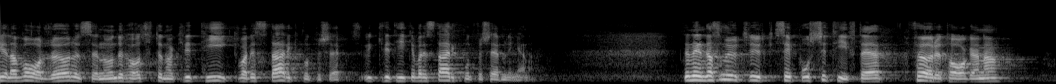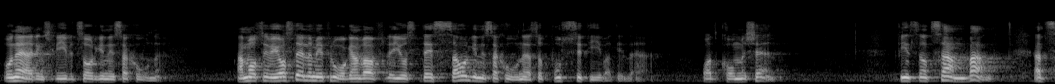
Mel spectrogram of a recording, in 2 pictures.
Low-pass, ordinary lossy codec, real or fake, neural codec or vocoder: none; none; real; none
